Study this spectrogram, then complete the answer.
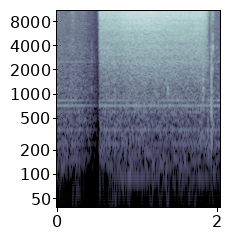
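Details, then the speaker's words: Tecumseh Snowking snowblower engine idle restrictor screw (#640027) after cleaning with fine wire: air blown through the fuel line gives a steady, airy hiss for about 1.5 s, so the passage is clear; before cleaning it was plugged, causing surging and poor idle. "And as you can hear there, it's nice and clear."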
